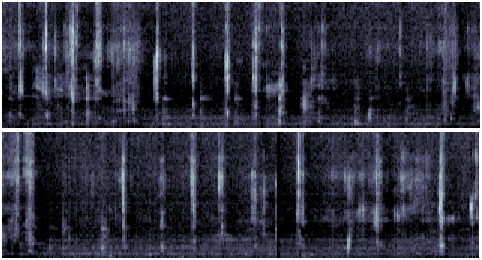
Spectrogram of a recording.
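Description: Close-miked mouth sounds of a person chewing a handful of rice and adobo chicken liver: an irregular run of small smacking clicks.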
